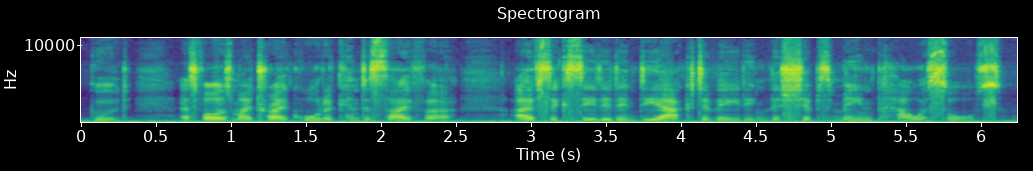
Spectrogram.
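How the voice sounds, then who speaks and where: A woman playing a brisk, capable starship engineering officer in an audio drama, with a businesslike, technical manner. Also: mid-range voice, steady tone, background noise, close to an everyday voice. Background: music.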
